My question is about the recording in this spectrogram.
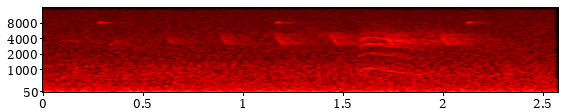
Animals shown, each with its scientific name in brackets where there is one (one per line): Ovenbird (Seiurus aurocapilla)
Yellow-bellied Sapsucker (Sphyrapicus varius)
